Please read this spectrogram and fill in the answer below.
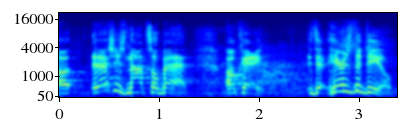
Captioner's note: crowd laughs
